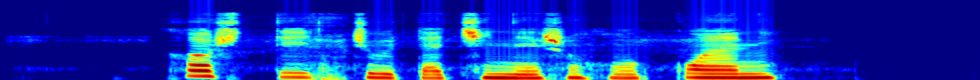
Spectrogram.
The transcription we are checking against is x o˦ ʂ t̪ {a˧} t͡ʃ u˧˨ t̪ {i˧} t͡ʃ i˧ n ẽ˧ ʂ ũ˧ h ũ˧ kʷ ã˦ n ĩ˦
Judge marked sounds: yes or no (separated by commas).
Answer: no, no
